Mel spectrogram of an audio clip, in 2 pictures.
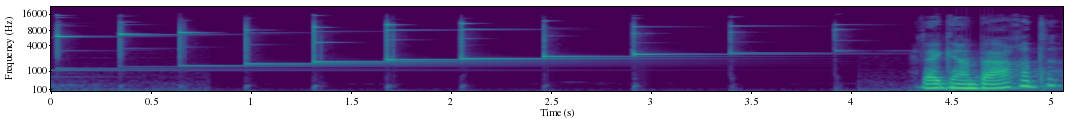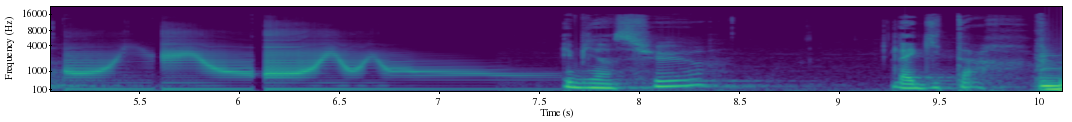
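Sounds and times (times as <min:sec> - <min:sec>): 
metallophone playing bright ringing notes: 0:00.0 - 0:07.6
speech: 0:04.4 - 0:08.6, 0:09.3 - 0:10.1.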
